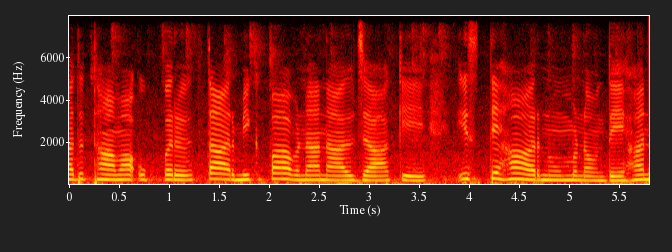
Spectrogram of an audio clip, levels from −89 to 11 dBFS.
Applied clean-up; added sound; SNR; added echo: none; none; none; none.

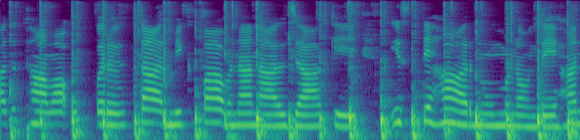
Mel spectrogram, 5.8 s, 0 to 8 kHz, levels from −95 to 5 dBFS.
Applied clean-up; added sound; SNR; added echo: classical method log-MMSE.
